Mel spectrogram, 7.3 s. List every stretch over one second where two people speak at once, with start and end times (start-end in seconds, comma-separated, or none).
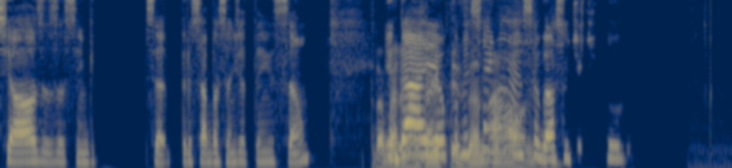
3.8-5.6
